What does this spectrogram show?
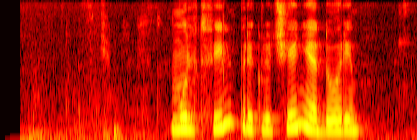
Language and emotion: Russian, neutral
